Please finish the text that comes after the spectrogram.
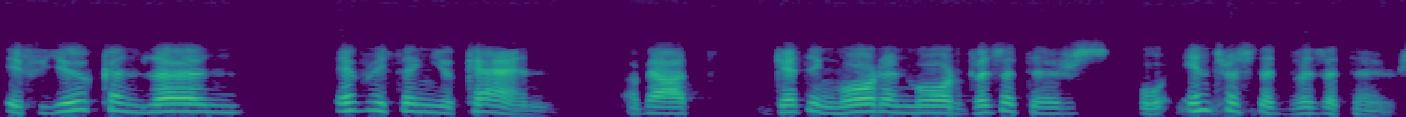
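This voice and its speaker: The man who gets put through on a conference call to answer questions, speaking slowly and haltingly over a thin phone line. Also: a little high, no echo. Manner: halting, deliberate, repeats and restarts words. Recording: narrow phone-line sound.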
